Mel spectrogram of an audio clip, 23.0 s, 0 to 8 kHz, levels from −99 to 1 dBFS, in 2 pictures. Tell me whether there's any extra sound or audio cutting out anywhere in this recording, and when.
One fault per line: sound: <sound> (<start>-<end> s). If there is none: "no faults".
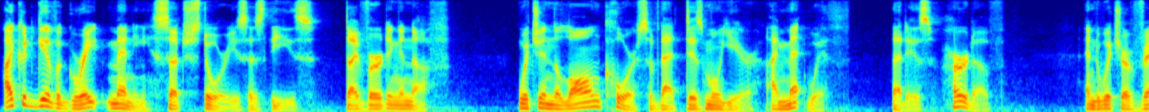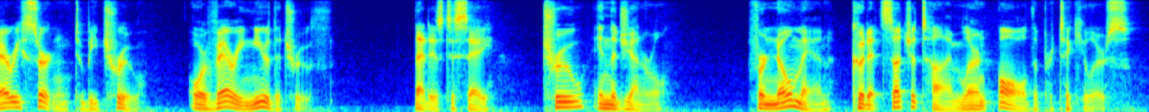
no faults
